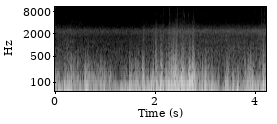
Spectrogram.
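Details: Low rumbling wind buffets the microphone at an osprey nest in Kurzeme, Latvia, at the start of the breeding season, with a faint steady tone; no bird calls are heard.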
